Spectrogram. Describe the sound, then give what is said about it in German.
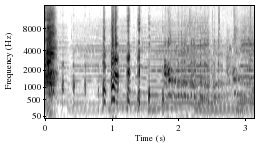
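Chickens calling inside a dark medieval peasant farmhouse shared with the family: a burst of short, rapid clucks and gobbling notes, followed by a longer warbling call. No one speaks. “So eine mittelalterliche Bauernfamilie teilt sich zwei Räume mit ihren Katzen und Hühnern.”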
